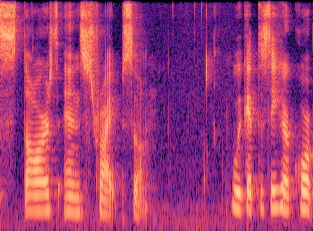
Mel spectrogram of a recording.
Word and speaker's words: Stars and Stripes: I've been saying her name wrong. I'll call her Star and Stripes, but apparently it's Stars and Stripes.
